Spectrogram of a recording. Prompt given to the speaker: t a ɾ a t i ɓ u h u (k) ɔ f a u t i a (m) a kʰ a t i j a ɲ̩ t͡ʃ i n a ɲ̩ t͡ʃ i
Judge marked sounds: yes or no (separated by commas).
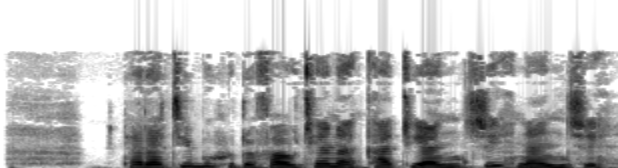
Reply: no, no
